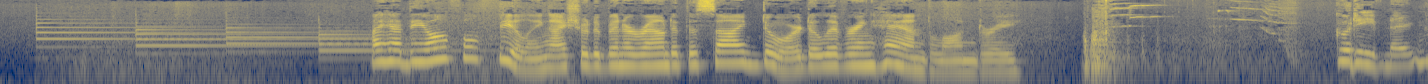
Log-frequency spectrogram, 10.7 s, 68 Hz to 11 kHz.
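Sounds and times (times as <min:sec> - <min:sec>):
faint hiss: 0:00.0 - 0:10.7
front doorbell at a house ringing with chime notes: 0:00.3 - 0:04.2
speech: 0:02.8 - 0:07.8, 0:10.0 - 0:10.7.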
